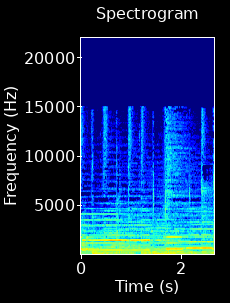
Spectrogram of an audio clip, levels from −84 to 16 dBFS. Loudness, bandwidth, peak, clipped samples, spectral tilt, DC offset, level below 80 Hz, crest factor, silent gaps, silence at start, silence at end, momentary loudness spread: -18 LUFS; 15.5 kHz; -8 dBFS; under 0.1%; -5 dB/octave; under 0.1%; -28 dBFS; 12 dB; none; 0 s; 0 s; 4 LU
